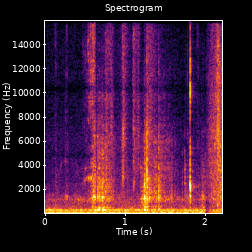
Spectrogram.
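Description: A person biting into and chewing a crunchy chip with the mouth, a few faint crunches spread across the moment.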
